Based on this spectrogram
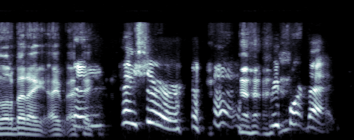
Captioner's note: laughs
